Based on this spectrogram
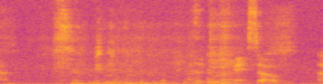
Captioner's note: laughter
